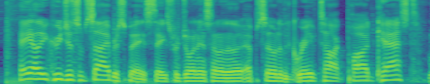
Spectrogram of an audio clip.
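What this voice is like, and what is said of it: Voice sounds sick. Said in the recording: “I'm sure you can hear it in my voice, but I'm getting over some crud. That's the official Southern term for being sick.”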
